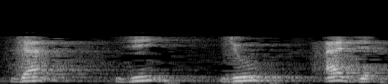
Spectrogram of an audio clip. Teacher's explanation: wasatul lisan dari bagian tengah lidah keluar Jim syin dan ya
